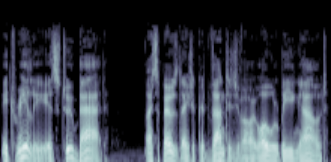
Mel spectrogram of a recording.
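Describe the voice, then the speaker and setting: Man playing a good-natured gentleman, blustering, indignant, low, gravelly, dry read. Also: expressive, moderate pace, dry recording. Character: good-natured Englishman, easily riled.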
